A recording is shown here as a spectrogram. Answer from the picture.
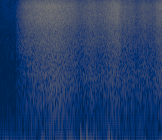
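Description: A soft, continuous rustling hiss swells up after a brief quiet start, like tiny beads shifting and settling as someone sinks into a bead cushion, steady with no voices; used as a sound effect.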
